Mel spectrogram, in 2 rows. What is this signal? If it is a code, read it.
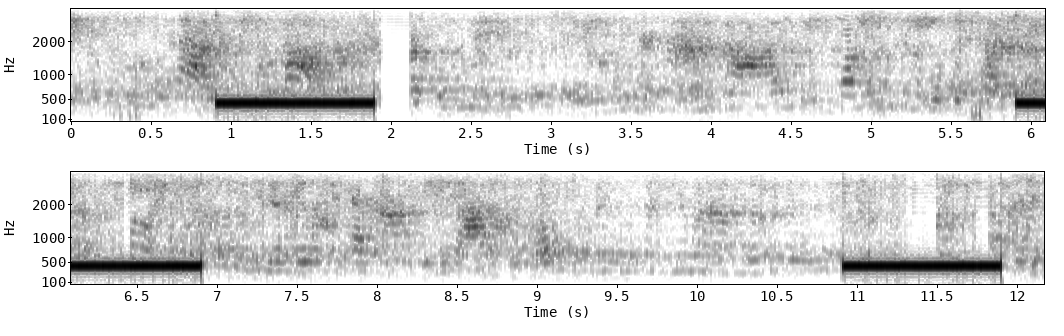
Ringback tone (Europe, 425 Hz), with speech.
